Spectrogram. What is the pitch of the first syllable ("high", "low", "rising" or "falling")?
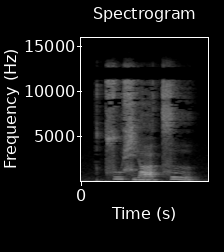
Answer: high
